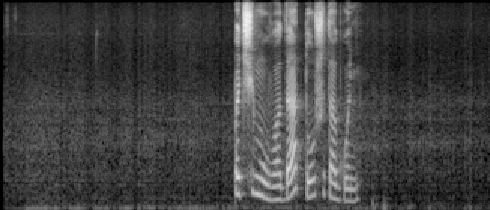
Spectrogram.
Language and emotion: Russian, neutral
